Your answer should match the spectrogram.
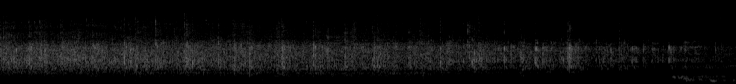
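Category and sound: crowd, applause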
